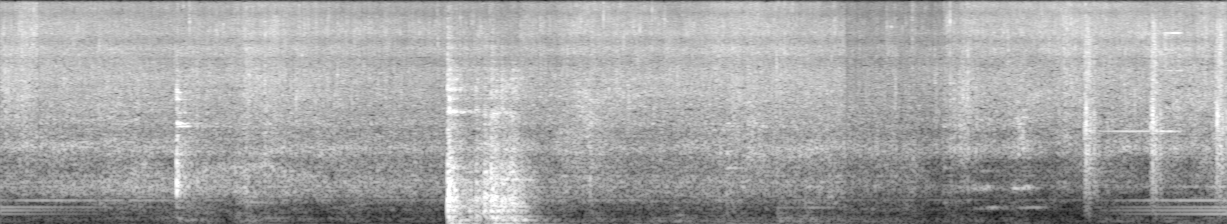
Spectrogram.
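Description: Onion-and-tomato base sizzling in hot oil in a pot. About four and a half seconds in, chunks of peeled green banana (matoke) are tipped in with a loud, brief rush of noise. The sizzle carries on, with a few sharp clicks of a spatula against the pot near the end.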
